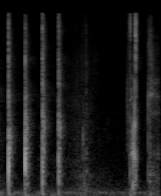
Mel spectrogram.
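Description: A brief bit of applause at Acast from what sounds like one or two people: four quick, evenly spaced sharp claps, a short pause, then a couple more, with no voices.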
